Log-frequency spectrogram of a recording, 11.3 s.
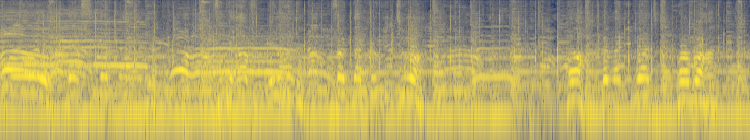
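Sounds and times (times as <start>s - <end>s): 
audience applause and cheering: 0.0s - 11.2s
speech: 8.7s - 10.9s.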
